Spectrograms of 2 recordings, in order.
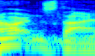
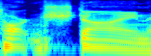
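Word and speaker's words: Hartenstein: isin we we got it's har St and hartstein no it's Haren Stein actually it wasin I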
